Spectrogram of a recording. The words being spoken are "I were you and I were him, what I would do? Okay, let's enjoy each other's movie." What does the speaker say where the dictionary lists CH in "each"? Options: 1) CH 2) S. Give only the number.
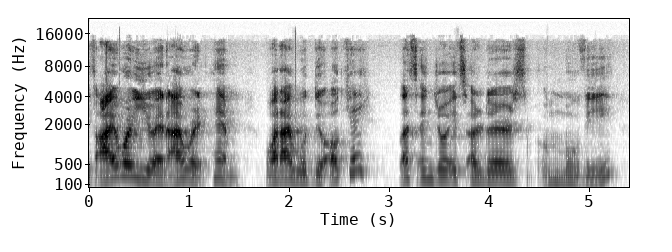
2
